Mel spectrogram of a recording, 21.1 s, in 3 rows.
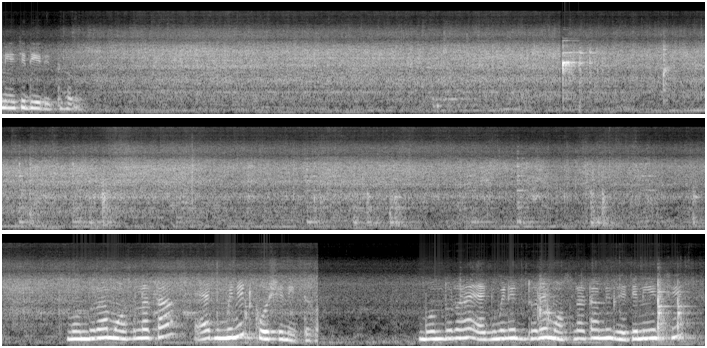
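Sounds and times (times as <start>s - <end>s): vegetables sizzling in hot oil: 0.0s - 21.0s
spatula scraping and knocking pan: 10.0s - 14.2s.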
